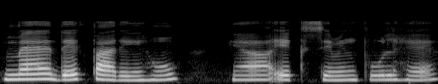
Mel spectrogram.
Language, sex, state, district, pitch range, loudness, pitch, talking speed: Hindi, female, Bihar, Katihar, 210-230 Hz, -18 LUFS, 215 Hz, 135 wpm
